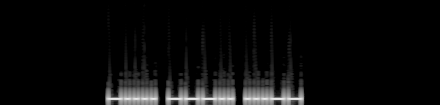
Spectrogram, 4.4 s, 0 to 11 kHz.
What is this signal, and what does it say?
Morse code, heard as a keyed tone, about 28 wpm, 700 Hz. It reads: 683
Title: Common Cut Numbers - 3-Digit 28wpm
